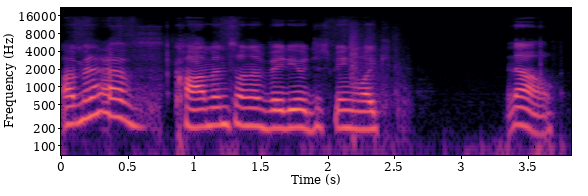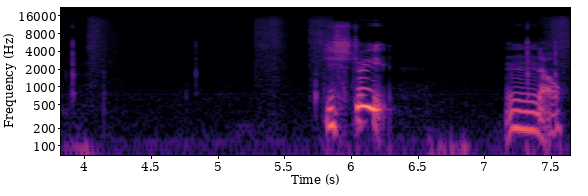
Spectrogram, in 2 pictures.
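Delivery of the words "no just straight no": voice cracking mid-word, dropping low. Joking about future comments on the video, voice cracking. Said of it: "that was a voice crack".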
